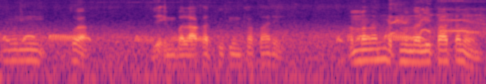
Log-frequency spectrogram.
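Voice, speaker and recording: A man's voice: mid-range voice, moderate pace, lightly acted. A man playing a concerned, advising friend in a radio comedy-drama, inquisitive, with an Ilocano accent. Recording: clearly noisy audio.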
